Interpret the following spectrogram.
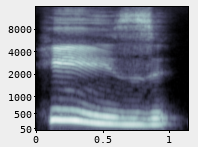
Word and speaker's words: his: 그다음 얘는 to 소리고 얘는 his z 발음이거든요. z 혀를 좀 밀면서 이렇게 진동 떨리는 소리로 z 이렇게 되고요.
